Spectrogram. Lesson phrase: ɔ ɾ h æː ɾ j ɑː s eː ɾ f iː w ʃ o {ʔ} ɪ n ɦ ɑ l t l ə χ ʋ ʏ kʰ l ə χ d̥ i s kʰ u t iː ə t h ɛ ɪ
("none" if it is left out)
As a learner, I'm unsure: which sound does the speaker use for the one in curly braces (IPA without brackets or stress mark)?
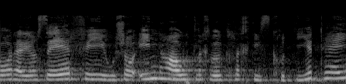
ʔ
